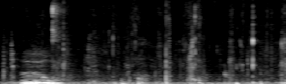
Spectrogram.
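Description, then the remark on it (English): A short voiced murmur, then steady, fairly loud crunching as someone chews a crunchy Burger King taco, irregular crackly bites continuing for a few seconds with no words spoken. “Can we start every show just eating Burger King tacos? This is really good.”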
